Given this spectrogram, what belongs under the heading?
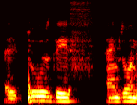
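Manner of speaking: ordinary talk, nothing marked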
